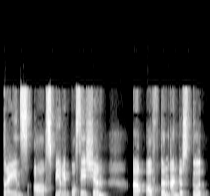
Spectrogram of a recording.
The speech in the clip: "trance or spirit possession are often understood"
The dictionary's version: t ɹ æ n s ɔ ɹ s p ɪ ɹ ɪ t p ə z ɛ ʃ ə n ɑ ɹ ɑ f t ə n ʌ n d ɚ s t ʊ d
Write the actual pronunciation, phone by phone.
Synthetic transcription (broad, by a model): t ɹ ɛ n s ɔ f s p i ɹ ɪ t p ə s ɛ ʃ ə n ɑ ɹ ɑ f t ə n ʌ n d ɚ s t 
